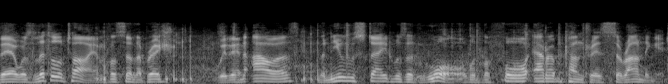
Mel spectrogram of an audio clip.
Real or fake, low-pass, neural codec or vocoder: fake; 7.2 kHz; codec, 16 kHz, 4 kbps, X-Codec, WavLM features, trained on Multilingual LibriSpeech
